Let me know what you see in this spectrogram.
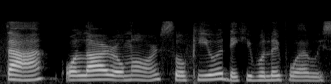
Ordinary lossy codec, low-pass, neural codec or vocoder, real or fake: none; none; codec, 16 kHz, 0.5 kbps, X-Codec, HuBERT features, trained on LibriSpeech; fake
